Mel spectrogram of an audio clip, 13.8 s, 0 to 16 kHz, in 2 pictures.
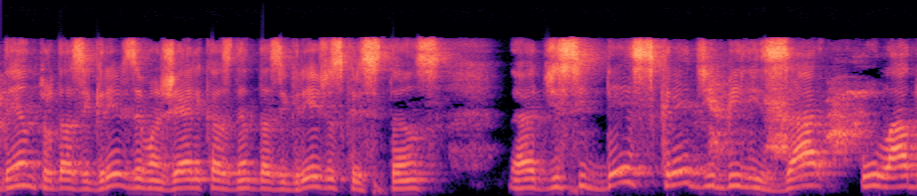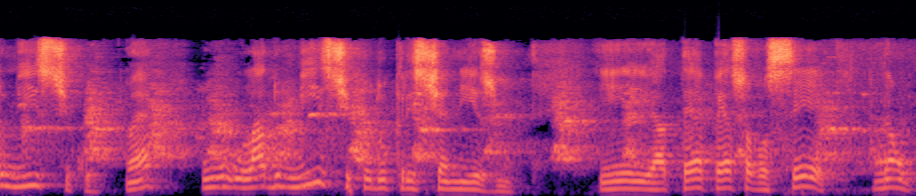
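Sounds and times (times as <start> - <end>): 
speech: 0.0 - 13.7
dogs barking in the background: 5.0 - 13.7.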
